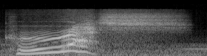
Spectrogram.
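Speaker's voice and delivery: storybook sound word; crash effect. A narrator's reading. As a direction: stretch the word like an impact. Fireball impact sound effect.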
